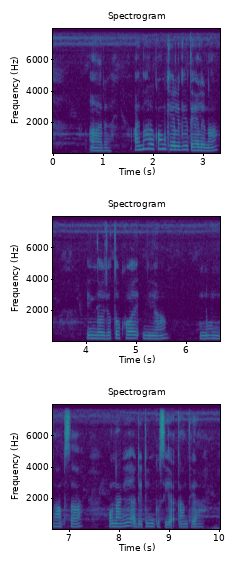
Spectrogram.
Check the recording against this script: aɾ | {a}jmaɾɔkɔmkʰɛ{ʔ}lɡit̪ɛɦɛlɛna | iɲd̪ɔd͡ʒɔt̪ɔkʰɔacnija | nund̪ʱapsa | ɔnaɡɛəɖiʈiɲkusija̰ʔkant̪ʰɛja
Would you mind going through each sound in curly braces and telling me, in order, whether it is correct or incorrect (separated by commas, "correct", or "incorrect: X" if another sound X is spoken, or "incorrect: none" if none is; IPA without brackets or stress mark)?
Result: correct, incorrect: none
